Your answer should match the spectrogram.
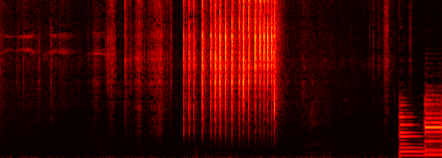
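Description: A stiff turkey feather being handled by hand, giving a burst of rapid dry rattling clicks for about a second midway, with faint scattered ticks around it.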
